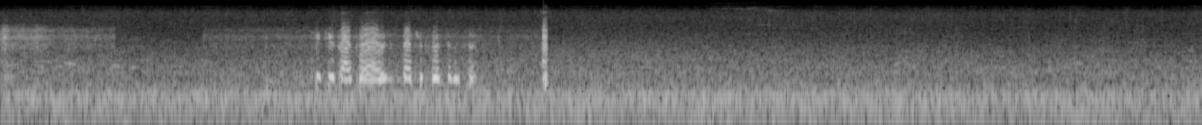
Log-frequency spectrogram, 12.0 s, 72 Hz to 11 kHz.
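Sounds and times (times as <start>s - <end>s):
radio hiss: 0.0s - 1.2s, 2.0s - 5.5s
fire engine rumbling: 0.0s - 12.0s.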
